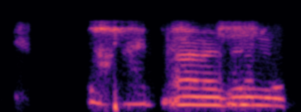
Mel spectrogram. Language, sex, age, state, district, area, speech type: Kashmiri, female, 30-45, Jammu and Kashmir, Bandipora, rural, conversation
